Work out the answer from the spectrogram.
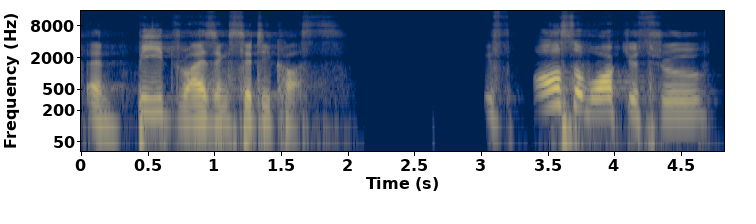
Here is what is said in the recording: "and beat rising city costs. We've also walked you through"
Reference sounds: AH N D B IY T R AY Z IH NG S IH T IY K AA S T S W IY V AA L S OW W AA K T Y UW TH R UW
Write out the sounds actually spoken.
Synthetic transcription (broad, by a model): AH N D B IY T R AY Z IH NG S IH T IY K AA S T S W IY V AA L S OW W AA K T Y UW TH R UW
